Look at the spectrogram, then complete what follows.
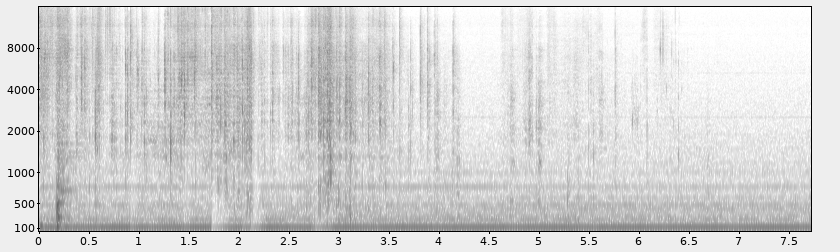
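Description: Trading card pack wrapper crinkling and tearing as it is opened, densest for the first three seconds, then lighter rustling and clicks as the cards are handled.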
